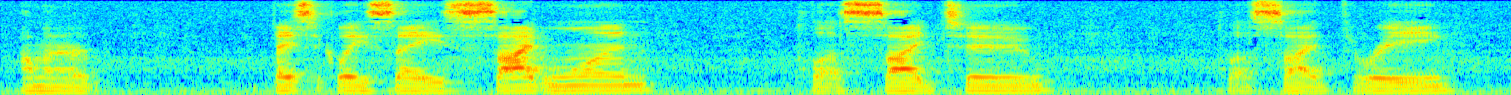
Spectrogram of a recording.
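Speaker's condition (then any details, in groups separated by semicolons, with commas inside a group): No condition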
